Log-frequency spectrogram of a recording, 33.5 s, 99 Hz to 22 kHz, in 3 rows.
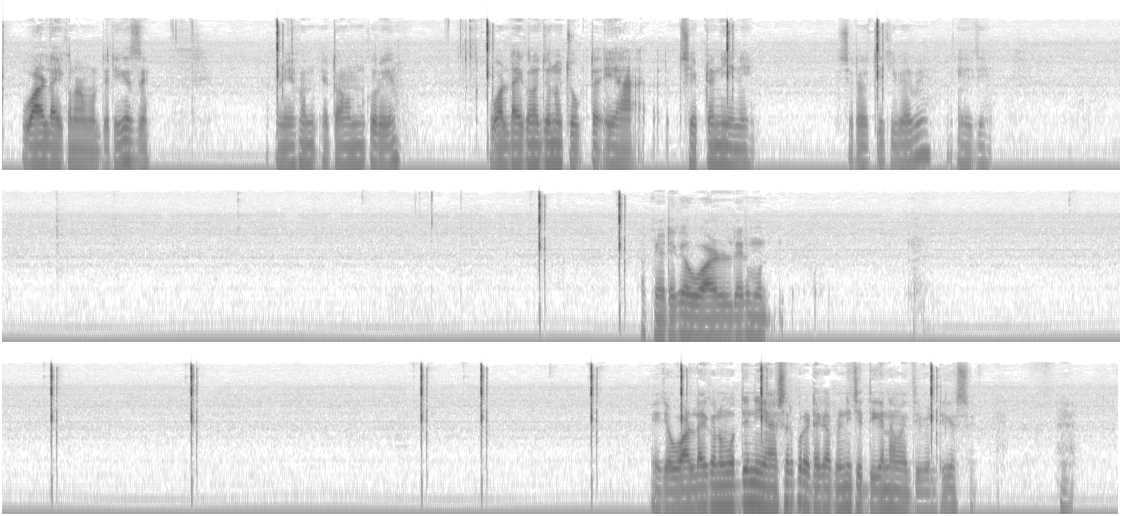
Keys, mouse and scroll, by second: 4.1 alt+scroll up 1, 4.7 space, 11.7 space.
